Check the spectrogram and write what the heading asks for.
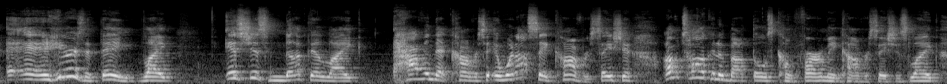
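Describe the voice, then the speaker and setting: In a casual vlog, a young male dating vlogger gives advice to camera in a chatty, animated way, laughing often. His voice sits high and he talks at a normal speed.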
